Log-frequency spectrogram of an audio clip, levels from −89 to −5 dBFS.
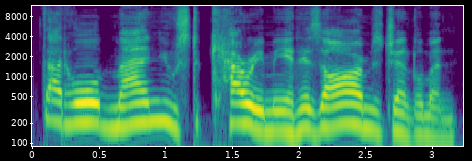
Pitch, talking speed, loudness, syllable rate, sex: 170 Hz, 205 wpm, -15 LUFS, 4.6 syllables/s, male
